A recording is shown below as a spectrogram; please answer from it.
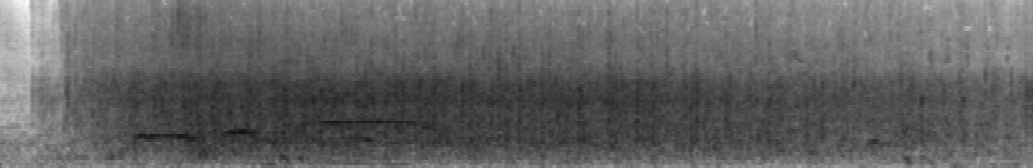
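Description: Congregation applauding, with a few voices calling out. The clapping builds over the first couple of seconds and slowly eases off toward the end.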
